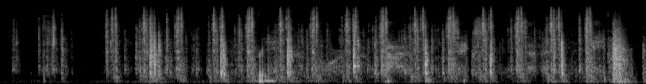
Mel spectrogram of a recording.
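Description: A Ford ignition lock cylinder clicking as a key is turned rapidly back and forth between off and on, about three clicks a second, with the key ring and fob jangling. The ignition is being cycled eight times to put the car into key-fob programming mode.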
